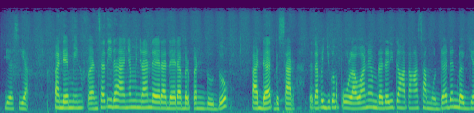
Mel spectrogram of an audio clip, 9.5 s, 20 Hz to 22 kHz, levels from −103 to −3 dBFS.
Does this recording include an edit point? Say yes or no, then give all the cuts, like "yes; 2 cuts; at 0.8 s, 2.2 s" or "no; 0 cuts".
yes; 3 cuts; at 1.0 s, 5.5 s, 6.7 s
